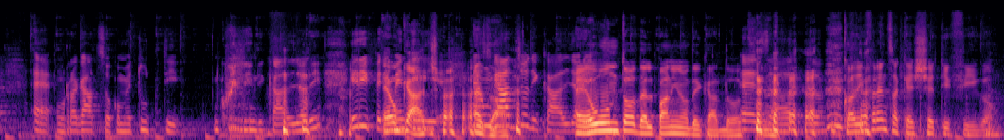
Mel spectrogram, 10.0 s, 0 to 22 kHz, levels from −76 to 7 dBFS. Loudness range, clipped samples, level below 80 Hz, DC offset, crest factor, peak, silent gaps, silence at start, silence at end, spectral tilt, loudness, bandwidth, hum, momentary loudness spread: 8 LU; under 0.1%; -40 dBFS; under 0.1%; 16 dB; 0 dBFS; none; 0 s; 0 s; -6 dB/octave; -16 LUFS; 16 kHz; none; 15 LU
